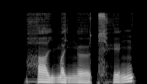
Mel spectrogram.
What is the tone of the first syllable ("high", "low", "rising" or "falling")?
low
